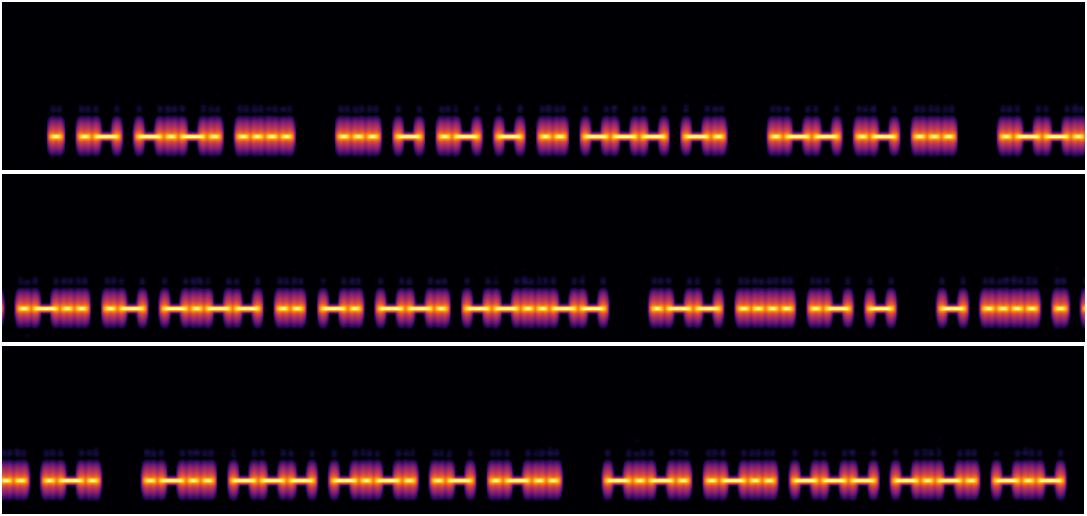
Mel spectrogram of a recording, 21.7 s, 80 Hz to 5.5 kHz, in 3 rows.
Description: Morse code, heard as a keyed tone, about 25 wpm, 600 Hz. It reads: EACH STATION WAS PLAYING, WHAT THEIR LOCAL CLOCK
